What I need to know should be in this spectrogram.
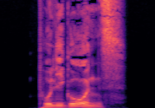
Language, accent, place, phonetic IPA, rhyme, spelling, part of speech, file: German, Germany, Berlin, [poliˈɡoːns], -oːns, Polygons, noun, De-Polygons.ogg
- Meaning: genitive of Polygon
